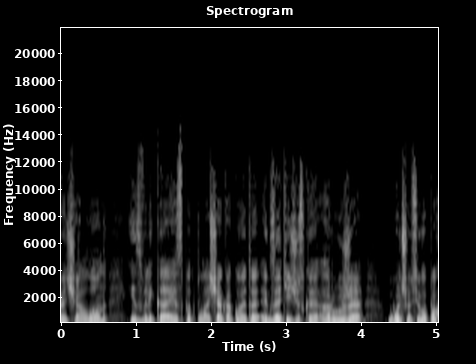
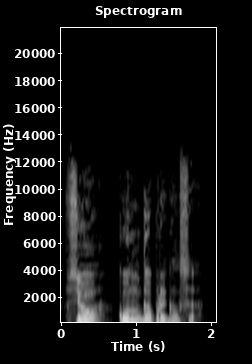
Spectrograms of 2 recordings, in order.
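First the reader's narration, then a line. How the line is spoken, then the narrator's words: Gloomy victor. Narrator (Russian): мрачно сказал победитель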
